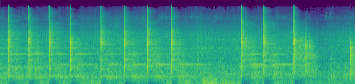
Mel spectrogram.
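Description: Hand hammer striking a steel boat wing and its mounting bracket in a steady run of blows, about two a second, each with a short metallic ring. The blows pause briefly partway through, then come three more before the hammer stops.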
